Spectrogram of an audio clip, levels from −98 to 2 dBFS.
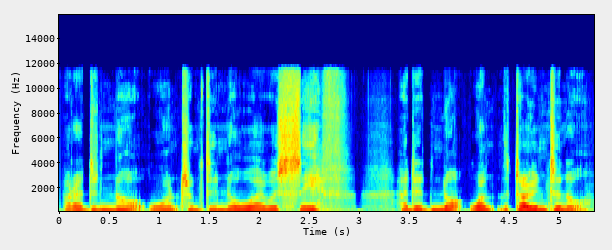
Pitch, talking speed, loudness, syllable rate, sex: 105 Hz, 200 wpm, -17 LUFS, 4.2 syllables/s, male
